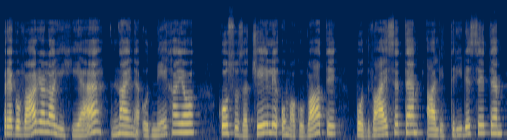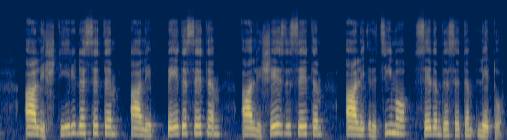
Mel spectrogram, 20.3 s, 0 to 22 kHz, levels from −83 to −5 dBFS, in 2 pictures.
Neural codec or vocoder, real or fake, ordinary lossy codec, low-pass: vocoder, 44.1 kHz, 128 mel bands, Pupu-Vocoder; fake; none; 19.8 kHz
